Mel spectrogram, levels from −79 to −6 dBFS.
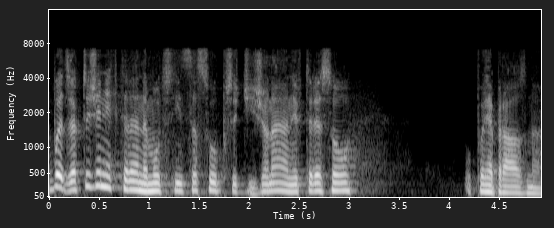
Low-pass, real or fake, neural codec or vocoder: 7.2 kHz; fake; codec, 16 kHz, 0.5 kbps, X-Codec, HuBERT features, trained on LibriSpeech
